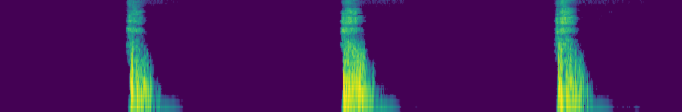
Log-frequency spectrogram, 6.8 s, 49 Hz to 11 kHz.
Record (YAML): exhalation_length: 6.8 s
exhalation_amplitude: 3108
exhalation_signal_mean_std_ratio: 0.26
survey_phase: beta (2021-08-13 to 2022-03-07)
age: 45-64
gender: Male
wearing_mask: 'No'
symptom_cough_any: true
symptom_fatigue: true
symptom_onset: 10 days
smoker_status: Never smoked
respiratory_condition_asthma: false
respiratory_condition_other: false
recruitment_source: REACT
submission_delay: 1 day
covid_test_result: Negative
covid_test_method: RT-qPCR
influenza_a_test_result: Unknown/Void
influenza_b_test_result: Unknown/Void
